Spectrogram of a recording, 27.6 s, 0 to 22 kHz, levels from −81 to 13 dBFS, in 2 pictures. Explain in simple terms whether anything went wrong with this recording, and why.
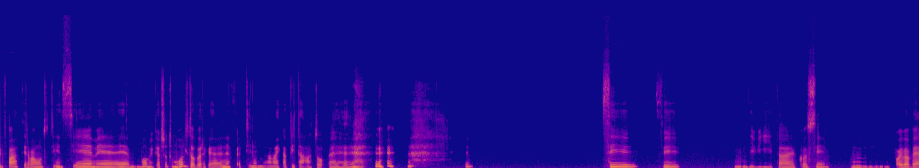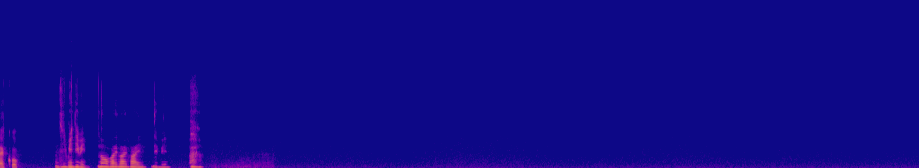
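Nothing went wrong with the recording: the speech comes through steady and intact, with no audible technical problems anywhere in the clip.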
